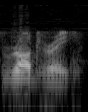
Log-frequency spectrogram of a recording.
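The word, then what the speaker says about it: Rhodri: It's pronounced Rodri.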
